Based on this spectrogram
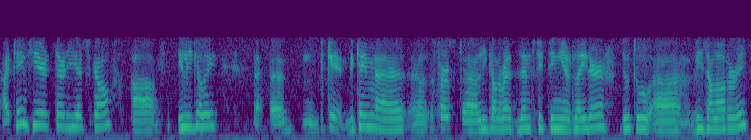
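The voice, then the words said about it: Polish-accented English. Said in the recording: “as you can sense from my accent ... back in Poland”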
